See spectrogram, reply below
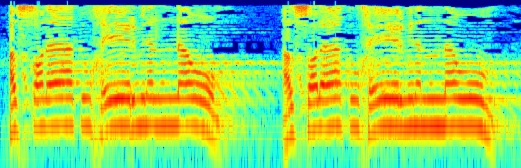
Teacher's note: Berikutnya khair dengan membaca imalah sehingga menjadi khair minan naum.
